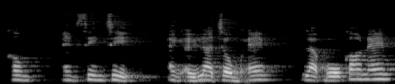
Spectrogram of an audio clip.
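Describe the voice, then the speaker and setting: A woman's voice: medium pitch, steady tone, a little slow, dark tone, pitched above the performer's own voice, natural voice. A woman voicing a meek, heartbroken young mother. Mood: pleading. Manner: pleading, tearful.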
